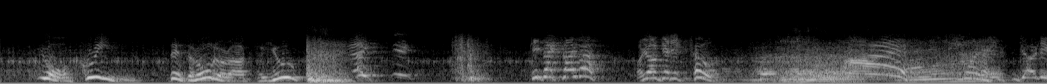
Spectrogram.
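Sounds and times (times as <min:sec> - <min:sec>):
speech: 0:00.4 - 0:10.4
whining tone sweeping downward in pitch: 0:07.0 - 0:10.2
getaway car engine roaring off: 0:07.1 - 0:10.1.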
